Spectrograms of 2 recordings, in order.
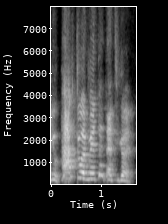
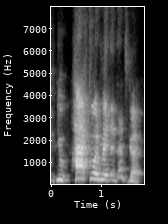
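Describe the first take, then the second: First: Mock British. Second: Said in the usual way. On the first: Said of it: "doesn't speak a British accent".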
